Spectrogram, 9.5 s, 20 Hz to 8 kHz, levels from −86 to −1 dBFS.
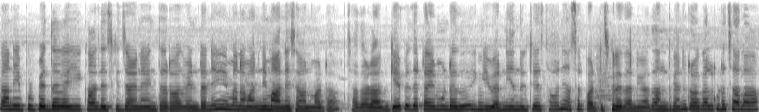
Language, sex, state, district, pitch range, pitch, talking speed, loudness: Telugu, female, Andhra Pradesh, Anantapur, 225-250 Hz, 240 Hz, 195 wpm, -14 LUFS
